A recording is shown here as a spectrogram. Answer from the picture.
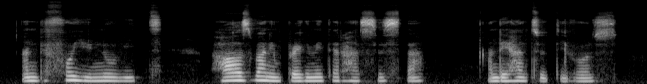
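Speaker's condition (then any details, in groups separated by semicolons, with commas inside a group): No condition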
